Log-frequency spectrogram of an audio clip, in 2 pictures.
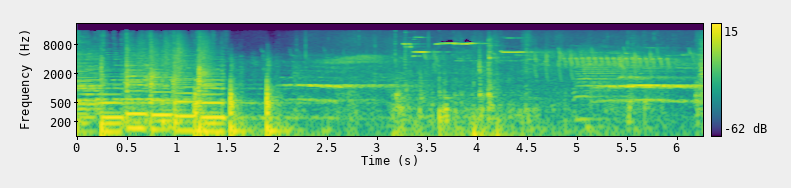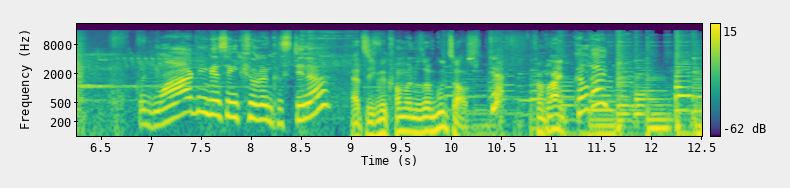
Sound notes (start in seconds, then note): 3.6 birds chirping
